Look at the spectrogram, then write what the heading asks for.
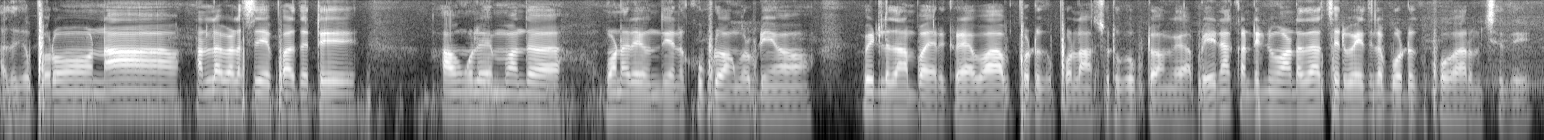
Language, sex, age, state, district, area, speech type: Tamil, male, 30-45, Tamil Nadu, Nagapattinam, rural, spontaneous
